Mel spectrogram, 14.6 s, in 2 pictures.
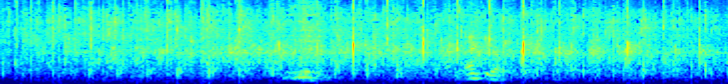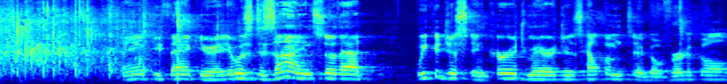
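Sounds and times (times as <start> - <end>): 
audience applause: 0.0 - 8.9
speech: 4.7 - 5.2, 8.6 - 14.5.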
